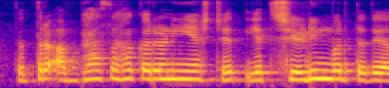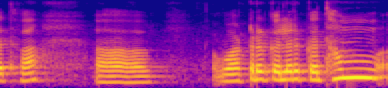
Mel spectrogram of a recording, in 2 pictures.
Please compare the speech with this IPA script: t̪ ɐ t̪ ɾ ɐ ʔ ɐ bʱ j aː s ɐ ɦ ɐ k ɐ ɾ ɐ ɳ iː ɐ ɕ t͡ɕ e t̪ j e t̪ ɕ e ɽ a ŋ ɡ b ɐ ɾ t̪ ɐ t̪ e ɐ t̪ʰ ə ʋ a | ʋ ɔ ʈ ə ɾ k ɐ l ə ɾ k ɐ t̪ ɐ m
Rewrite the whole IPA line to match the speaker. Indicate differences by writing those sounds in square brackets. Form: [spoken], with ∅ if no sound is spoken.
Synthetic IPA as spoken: t̪ ɐ t̪ ɾ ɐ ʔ ɐ bʱ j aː s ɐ ɦ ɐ k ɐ ɾ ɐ ɳ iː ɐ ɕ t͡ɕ e t̪ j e t̪ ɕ e ɽ [i] ŋ ɡ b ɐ ɾ t̪ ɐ t̪ e ɐ t̪ʰ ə ʋ a | ʋ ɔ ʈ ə ɾ k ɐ l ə ɾ k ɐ [t̪ʰ] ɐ m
